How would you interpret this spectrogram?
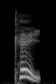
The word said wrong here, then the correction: key: ¿Cómo se pronuncia tecla? – Key. – Key, mucho mejor.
